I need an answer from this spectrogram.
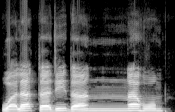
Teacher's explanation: نون مشدد ہے، غنہ کریں گے، آواز ناک میں چھپائیں گے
